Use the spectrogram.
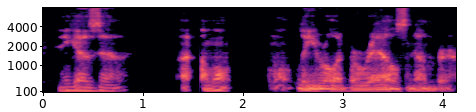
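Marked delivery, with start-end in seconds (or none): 1.4-4.2 halting, very low, creaky, strained, barely-there voice. Speaker retells his father asking someone for a number, imitating dad barely able to speak. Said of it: "That's how he kind of sounds now".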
